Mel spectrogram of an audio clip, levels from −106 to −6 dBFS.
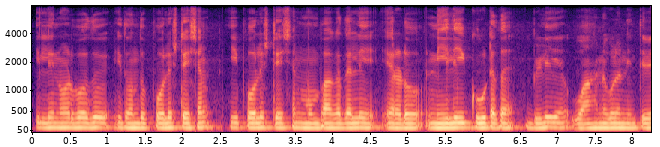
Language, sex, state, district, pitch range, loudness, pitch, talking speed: Kannada, male, Karnataka, Bellary, 110-115 Hz, -17 LUFS, 115 Hz, 95 wpm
